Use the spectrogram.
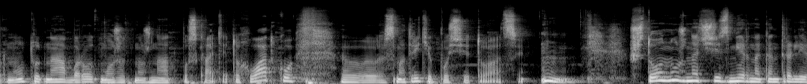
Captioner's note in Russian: откашливается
